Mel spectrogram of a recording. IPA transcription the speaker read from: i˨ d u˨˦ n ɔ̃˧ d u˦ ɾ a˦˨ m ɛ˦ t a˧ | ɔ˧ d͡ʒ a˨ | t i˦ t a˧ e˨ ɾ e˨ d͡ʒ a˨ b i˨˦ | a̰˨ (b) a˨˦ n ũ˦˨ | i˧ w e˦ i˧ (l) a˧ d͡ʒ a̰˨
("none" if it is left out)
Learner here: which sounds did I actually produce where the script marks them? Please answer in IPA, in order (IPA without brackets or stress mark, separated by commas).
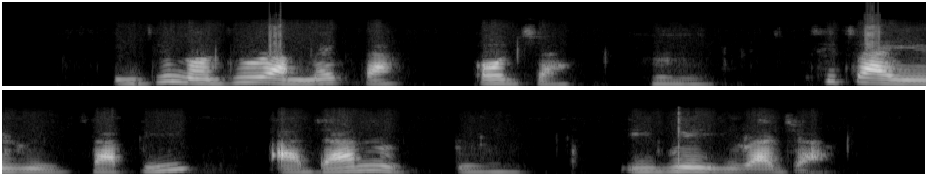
d, ɾ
